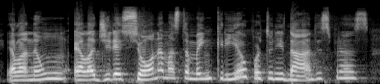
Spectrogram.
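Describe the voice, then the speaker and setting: A woman's voice: high voice, normal speed, creaky. A woman, a guest entrepreneur speaking thoughtfully in a casual podcast chat.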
